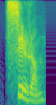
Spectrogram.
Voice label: "serum", Indian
